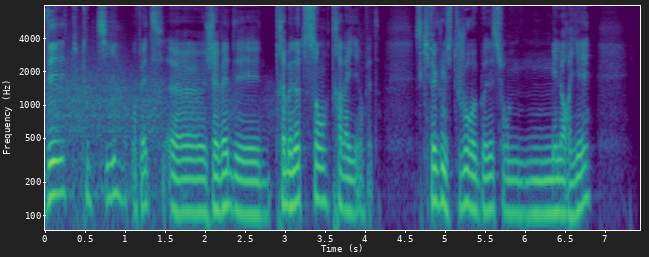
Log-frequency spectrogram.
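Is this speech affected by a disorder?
Yes: stuttering; stuttering since about age five or six, described as innate, father also stuttered; mild stutter at age 24, daily frustration, uses strategies to contain stuttering; blocks on p or k sounds, worse with stress, fatigue, shyness, fear of stuttering, phone calls; here repeated words, prolonged sounds.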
